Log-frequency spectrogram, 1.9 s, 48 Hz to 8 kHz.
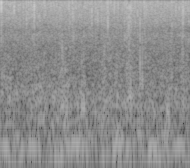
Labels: {"label": "biophony", "recorder": "SoundTrap 300"}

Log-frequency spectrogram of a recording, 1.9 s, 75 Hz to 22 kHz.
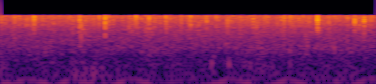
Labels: {"label": "biophony", "recorder": "SoundTrap 500"}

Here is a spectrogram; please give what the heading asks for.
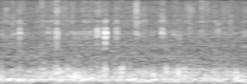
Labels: {"label": "ambient", "recorder": "HydroMoth"}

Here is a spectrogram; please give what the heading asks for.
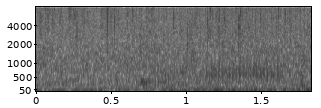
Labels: {"label": "biophony, croak", "recorder": "SoundTrap 500"}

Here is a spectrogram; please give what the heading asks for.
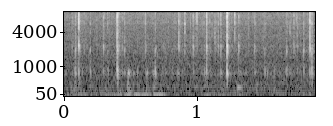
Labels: {"label": "ambient", "recorder": "HydroMoth"}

